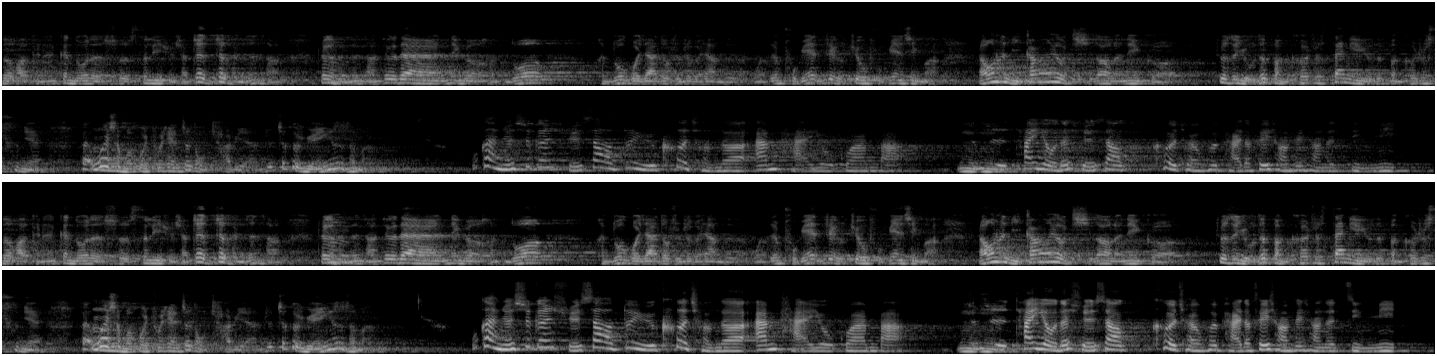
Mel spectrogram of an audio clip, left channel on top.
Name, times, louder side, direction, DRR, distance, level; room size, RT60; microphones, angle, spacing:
voice 1, 0.0-11.8 12.1-18.1 23.9-24.4, right 1 dB, 20° right, 6 dB, 1.0 m, -33 dB
voice 2, 19.1-23.4 24.2-28.3, right 6 dB, 80° right, 12 dB, 0.4 m, -30 dB
23.0 x 19.0 x 7.8 m, 2.9 s
head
